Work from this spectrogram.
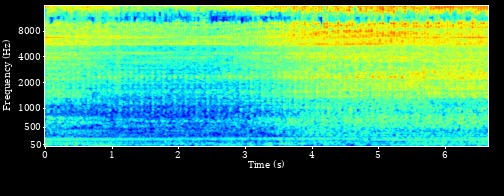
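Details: VW 1.5 TSI (150) engine at idle: an even idle carrying a steady, regular light knock of about four per second. The tapping is abnormal and its source is not identified.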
